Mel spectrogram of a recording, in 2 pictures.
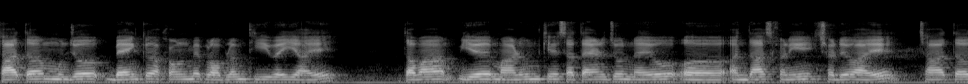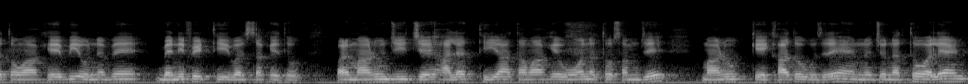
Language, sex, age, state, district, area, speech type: Sindhi, male, 18-30, Maharashtra, Mumbai Suburban, urban, spontaneous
